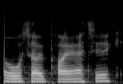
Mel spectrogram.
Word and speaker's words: autopoietic: autopoietic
